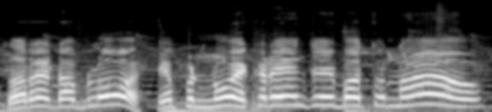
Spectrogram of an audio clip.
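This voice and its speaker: A man's voice: extremely high pitch, very fast, a bit bright, muffled recording, faint music behind. A man voicing a greedy, scheming hunter in a cartoon dub, boastful and taunting in a theatrical way. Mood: bossy. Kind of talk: animated cartoon dub acting.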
